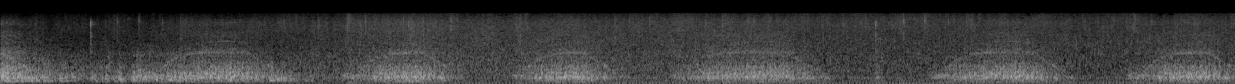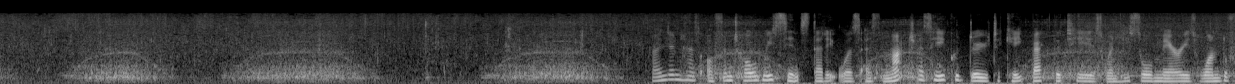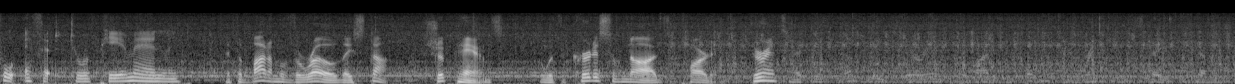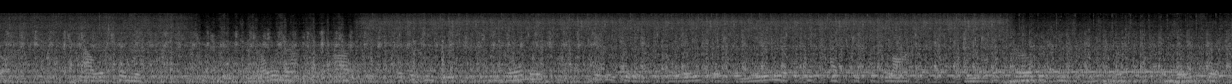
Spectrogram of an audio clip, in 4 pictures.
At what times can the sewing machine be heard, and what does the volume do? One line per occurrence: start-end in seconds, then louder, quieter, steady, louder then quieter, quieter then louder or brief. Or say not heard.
0.0-49.3 steady.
